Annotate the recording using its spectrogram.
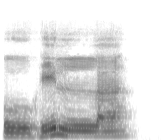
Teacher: lam tasdid dibaca dobel ada ya ditekan dan ditahan biar tampak dobelnya.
